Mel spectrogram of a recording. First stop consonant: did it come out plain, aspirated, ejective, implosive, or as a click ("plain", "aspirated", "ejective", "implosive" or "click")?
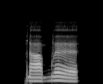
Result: plain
